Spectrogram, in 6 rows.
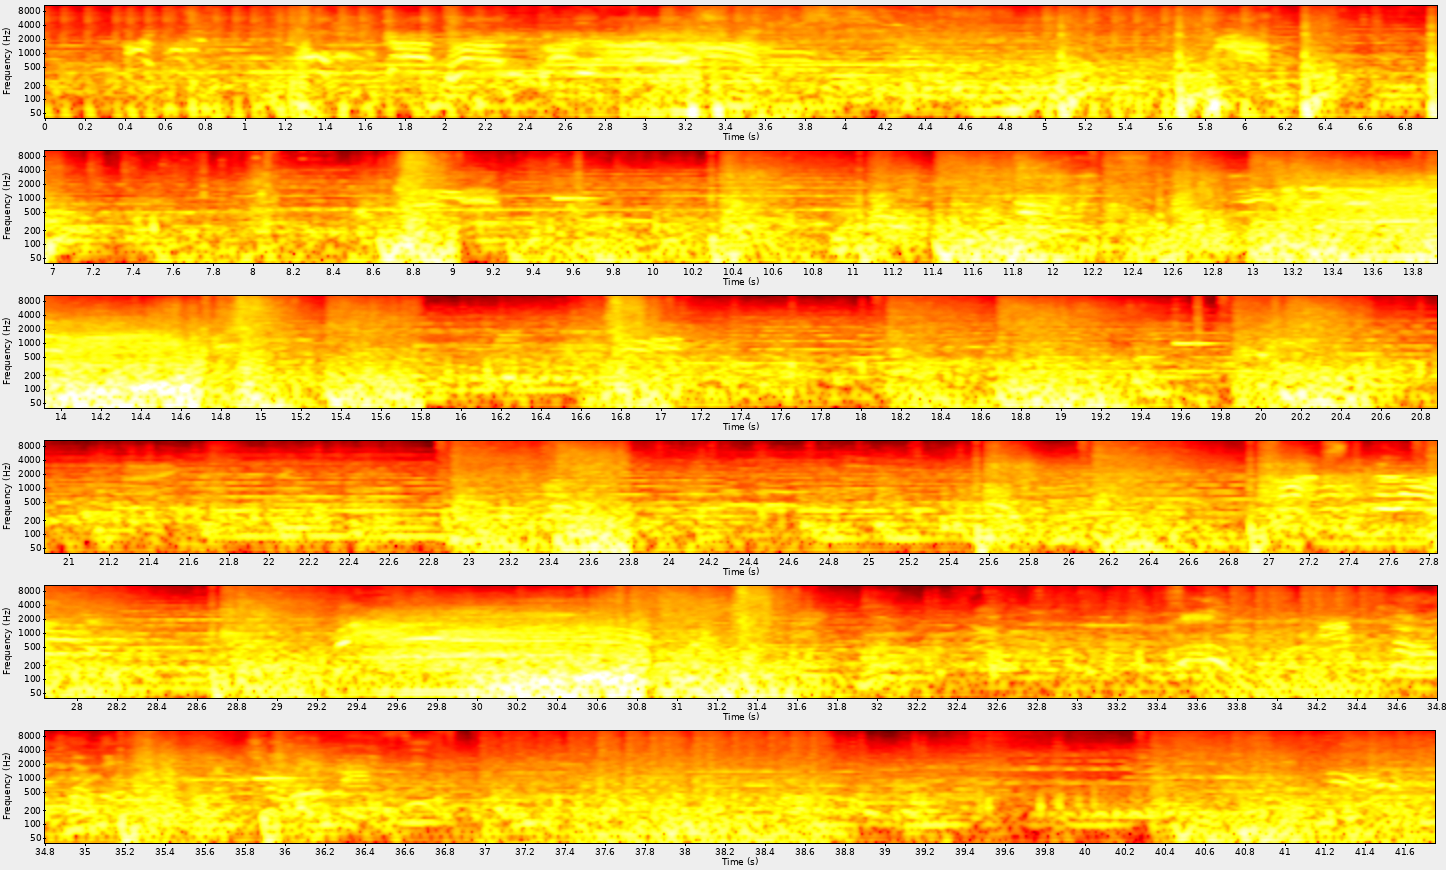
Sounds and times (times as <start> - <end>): Music: 0.0 - 41.7.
